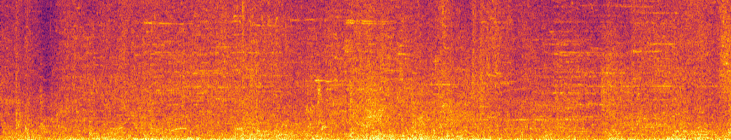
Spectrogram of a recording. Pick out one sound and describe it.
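Game characters' weapons clash and strike.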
